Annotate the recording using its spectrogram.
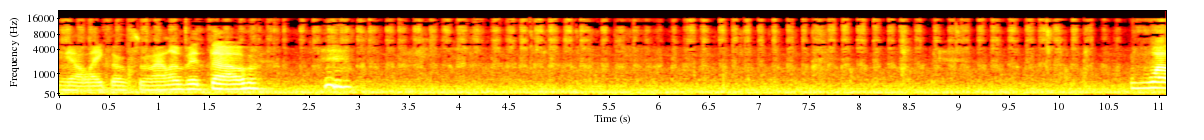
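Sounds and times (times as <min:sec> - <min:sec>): marker scratching on paper: 0:00.0 - 0:11.0.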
